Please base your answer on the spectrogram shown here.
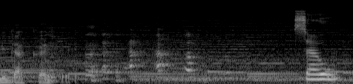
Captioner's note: laughing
